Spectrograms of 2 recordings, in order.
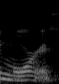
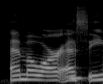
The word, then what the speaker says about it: Morse: I say Morris. Isn't it Morris? M-O-R-I-S? M-O-R-S-E, Morse?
